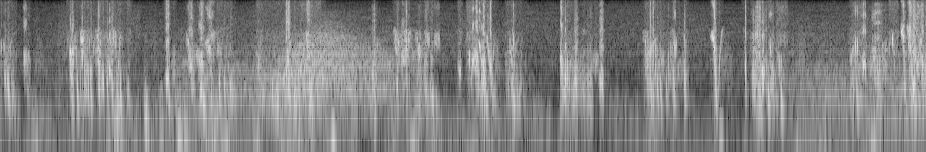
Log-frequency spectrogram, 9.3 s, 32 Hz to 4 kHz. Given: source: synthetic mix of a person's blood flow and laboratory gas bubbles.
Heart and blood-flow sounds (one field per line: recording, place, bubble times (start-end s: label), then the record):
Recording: Doppler ultrasound of blood flow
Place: subclavian vein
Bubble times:
0.00-0.16 s: bubbles
0.22-0.31 s: bubbles
0.66-1.32 s: bubbles
1.62-1.77 s: bubbles
1.84-2.36 s: bubbles
2.55-3.27 s: bubbles
3.67-3.81 s: bubbles
3.92-4.40 s: bubbles
4.56-4.98 s: bubbles
5.04-5.27 s: bubbles
5.60-6.04 s: bubbles
6.41-6.89 s: bubbles
7.09-7.23 s: bubbles
7.41-7.88 s: bubbles
8.48-9.27 s: bubbles
From the record:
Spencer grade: 3 (all of the cardiac periods contain showers or single bubble signals, but not dominating or overriding the cardiac motion signals)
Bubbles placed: anywhere in the cardiac cycle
